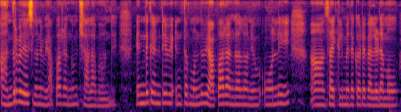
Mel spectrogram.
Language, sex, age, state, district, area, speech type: Telugu, female, 30-45, Andhra Pradesh, Anakapalli, urban, spontaneous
